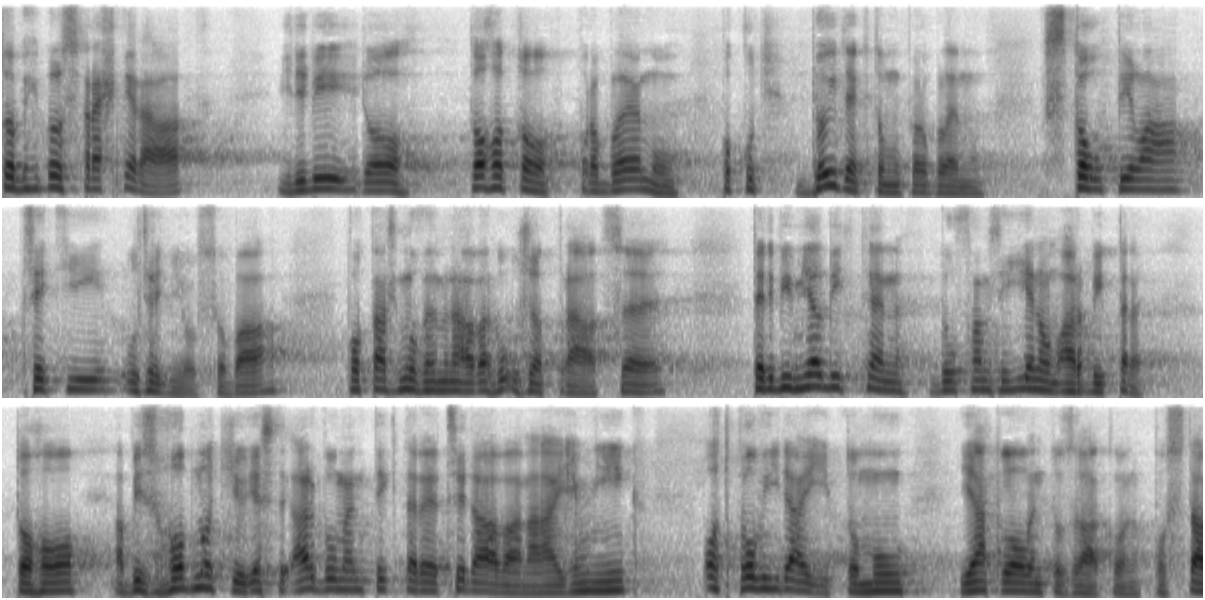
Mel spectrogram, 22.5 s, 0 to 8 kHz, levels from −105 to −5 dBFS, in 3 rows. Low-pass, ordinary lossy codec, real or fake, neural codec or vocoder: 7.2 kHz; MP3, 64 kbps; fake; codec, 16 kHz, 0.8 kbps, ZipCodec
